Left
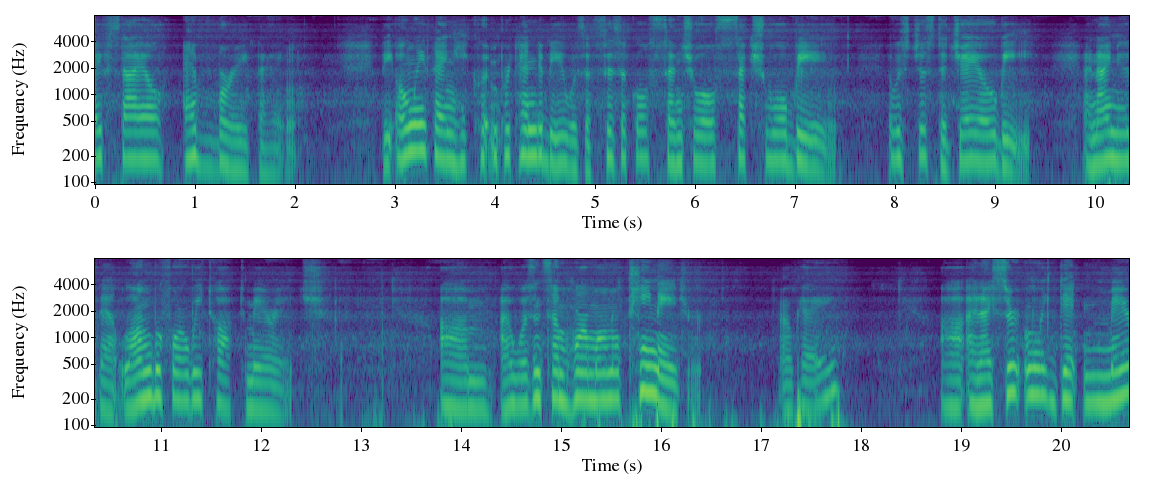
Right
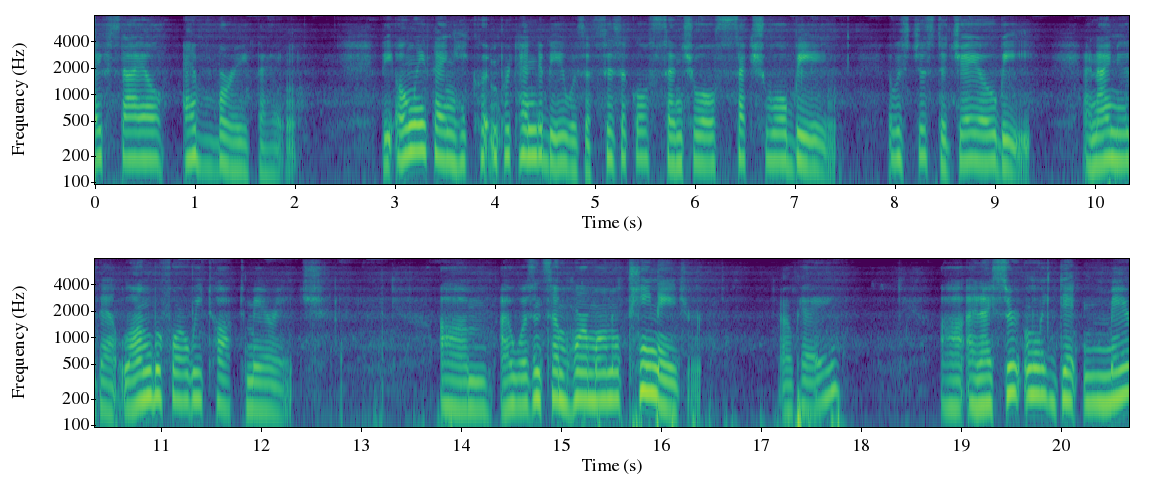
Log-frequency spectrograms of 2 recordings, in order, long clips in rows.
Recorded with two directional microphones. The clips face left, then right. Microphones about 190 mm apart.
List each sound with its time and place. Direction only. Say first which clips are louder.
0.0 s speech: right 5 dB; 40° right (ahead or behind)
13.7 s speech: right 6 dB; 45° right (ahead or behind)
18.8 s speech: right 5 dB; 45° right (ahead or behind)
